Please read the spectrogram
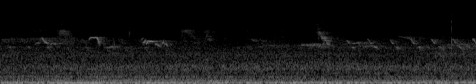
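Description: Outdoor background noise: small birds chirping in short, quick repeated notes, busiest from about three seconds in, over a steady low rumble.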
